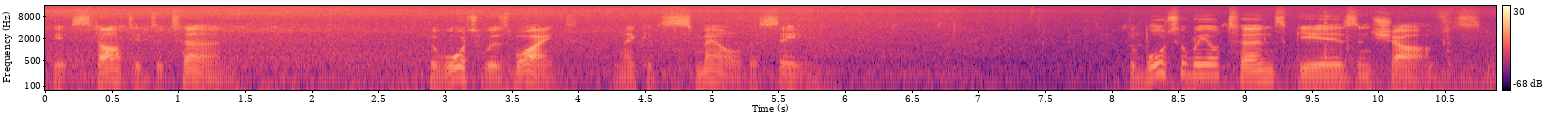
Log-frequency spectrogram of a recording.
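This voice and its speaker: Male storybook reader, low voice with very lively intonation, unhurried and careful, faint birdsong and ambient noise behind. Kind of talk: scripted children's story narration.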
